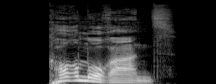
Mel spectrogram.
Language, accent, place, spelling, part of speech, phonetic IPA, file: German, Germany, Berlin, Kormorans, noun, [ˈkɔʁmoˌʁaːns], De-Kormorans.ogg
- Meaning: genitive singular of Kormoran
